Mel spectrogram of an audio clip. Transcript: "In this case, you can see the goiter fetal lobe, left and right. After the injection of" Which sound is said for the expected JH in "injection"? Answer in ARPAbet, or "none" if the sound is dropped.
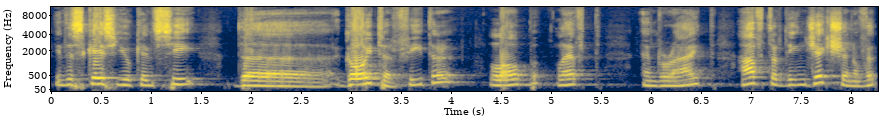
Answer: JH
